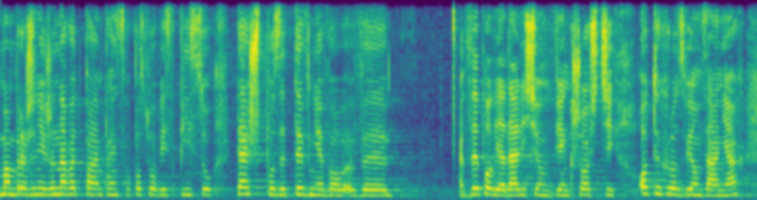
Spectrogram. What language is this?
Polish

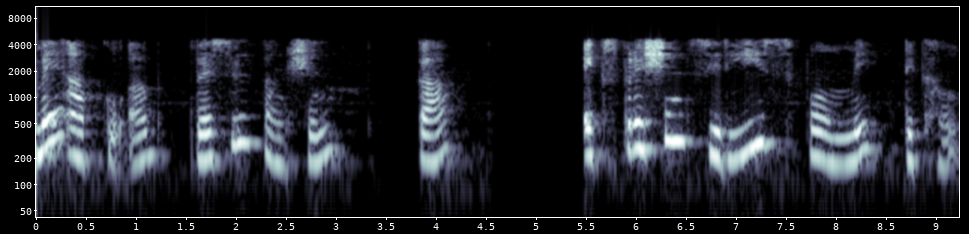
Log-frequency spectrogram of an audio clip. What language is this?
Hindi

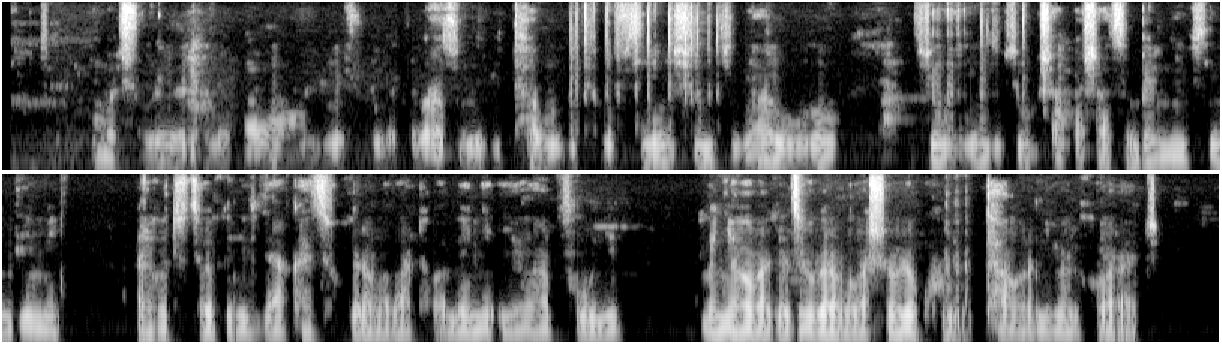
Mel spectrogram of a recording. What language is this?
Rundi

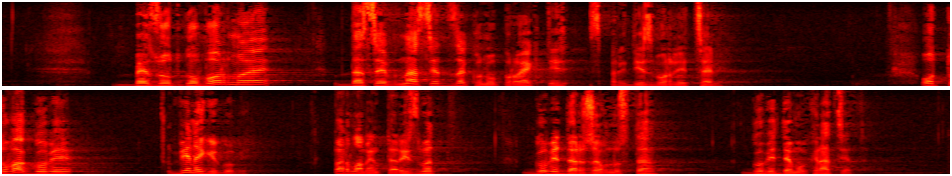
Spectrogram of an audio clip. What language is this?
Bulgarian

